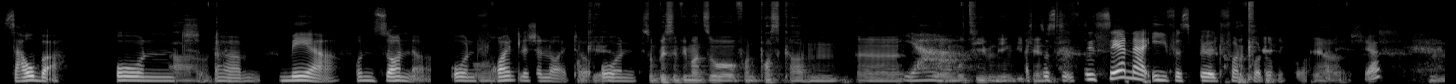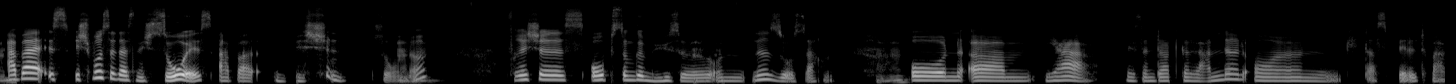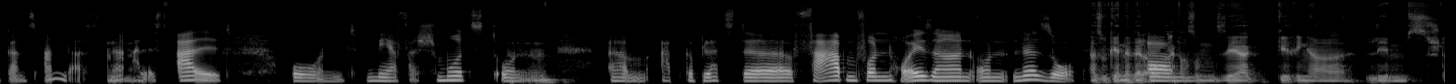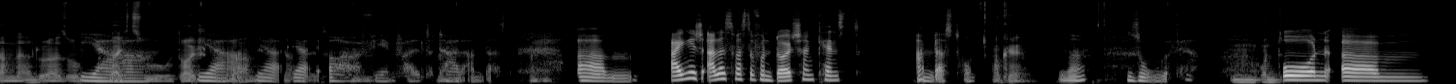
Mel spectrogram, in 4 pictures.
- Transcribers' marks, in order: drawn out: "und"; chuckle; laughing while speaking: "okay"; stressed: "so"; drawn out: "und"; other background noise; "andersrum" said as "anderstrum"
- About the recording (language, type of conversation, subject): German, podcast, Welche Begegnung hat deine Sicht auf ein Land verändert?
